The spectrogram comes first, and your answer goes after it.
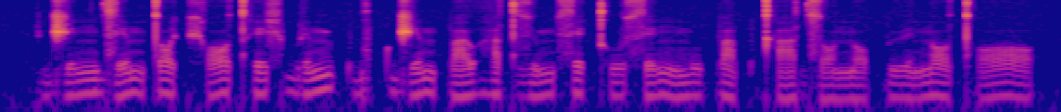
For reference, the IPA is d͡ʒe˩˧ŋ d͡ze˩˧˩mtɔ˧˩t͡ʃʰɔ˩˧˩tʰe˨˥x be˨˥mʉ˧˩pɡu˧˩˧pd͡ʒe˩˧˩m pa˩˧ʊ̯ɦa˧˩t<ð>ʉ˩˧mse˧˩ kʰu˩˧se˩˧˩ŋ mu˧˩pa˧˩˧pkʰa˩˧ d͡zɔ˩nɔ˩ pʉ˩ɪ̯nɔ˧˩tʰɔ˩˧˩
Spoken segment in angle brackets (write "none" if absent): z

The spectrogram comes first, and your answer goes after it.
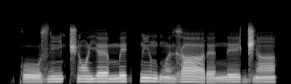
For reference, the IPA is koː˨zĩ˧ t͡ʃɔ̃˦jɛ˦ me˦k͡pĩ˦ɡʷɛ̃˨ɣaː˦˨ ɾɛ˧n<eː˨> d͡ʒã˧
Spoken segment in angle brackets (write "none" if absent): eː˦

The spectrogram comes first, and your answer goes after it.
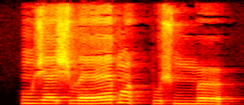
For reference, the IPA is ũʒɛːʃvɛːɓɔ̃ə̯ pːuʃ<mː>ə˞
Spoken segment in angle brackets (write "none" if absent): mː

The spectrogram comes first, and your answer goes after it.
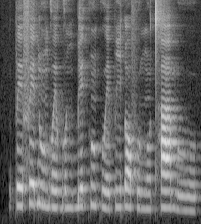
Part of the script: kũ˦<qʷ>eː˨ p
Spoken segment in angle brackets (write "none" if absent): kʷ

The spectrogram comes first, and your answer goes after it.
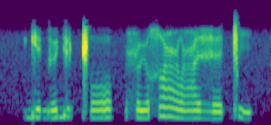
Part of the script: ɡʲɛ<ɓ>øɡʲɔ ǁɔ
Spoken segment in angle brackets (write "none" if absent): ɡ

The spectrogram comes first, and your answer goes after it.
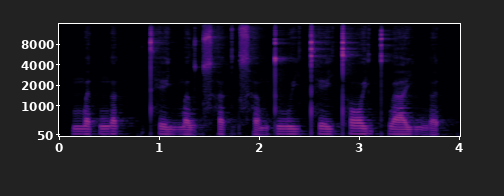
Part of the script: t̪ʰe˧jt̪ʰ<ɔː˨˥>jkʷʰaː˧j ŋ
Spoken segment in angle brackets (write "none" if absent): ɔː˥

